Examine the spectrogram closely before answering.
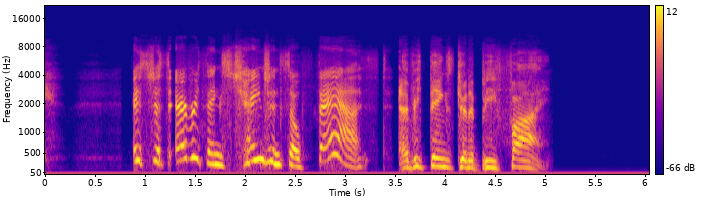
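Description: A woman speaks softly.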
